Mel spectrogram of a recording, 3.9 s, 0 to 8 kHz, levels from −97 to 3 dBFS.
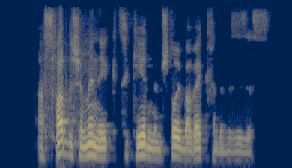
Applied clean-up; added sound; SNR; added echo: none; none; none; none.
